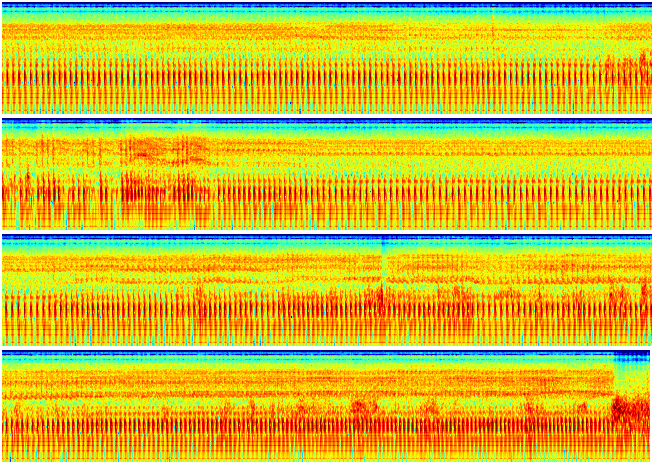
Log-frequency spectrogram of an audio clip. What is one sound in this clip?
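A motorcycle engine idles steadily, then revs and pulls away.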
